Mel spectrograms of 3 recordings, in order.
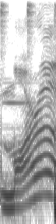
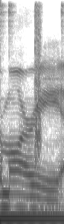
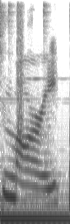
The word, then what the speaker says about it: Mari: Is it Mara or Mari? I don't want to mispronounce it. – It's Mari.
